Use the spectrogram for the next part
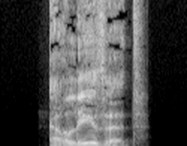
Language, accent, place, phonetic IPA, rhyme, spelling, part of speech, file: German, Germany, Berlin, [ɛɐ̯ˈleːzət], -eːzət, erleset, verb, De-erleset.ogg
- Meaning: second-person plural subjunctive I of erlesen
